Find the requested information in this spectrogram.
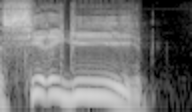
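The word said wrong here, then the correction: Siguiri: Sigiri, pardon, j'ai écorché le nom de votre ville, Sigiri.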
